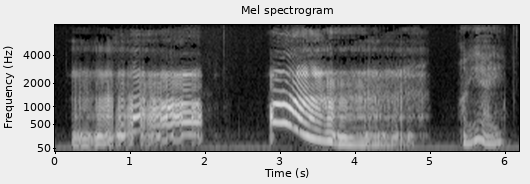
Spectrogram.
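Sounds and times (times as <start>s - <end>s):
voice imitating a talking vacuum cleaner: 0.2s - 2.1s, 2.8s - 5.0s
speech: 0.5s - 2.0s.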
